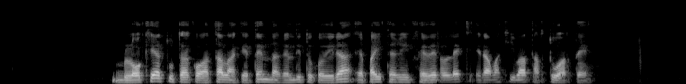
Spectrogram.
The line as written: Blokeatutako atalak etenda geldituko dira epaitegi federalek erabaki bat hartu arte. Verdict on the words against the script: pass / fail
pass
